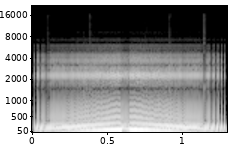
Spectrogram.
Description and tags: samples taken from an Arius Blaze Circuit-Bent OptoThermin. recorded clean (no reverb, delay, effects) via a Johnson J-Station Guitar Amp Modeller/Effects Unit with a minimum of EQing.
idm, gabber, warble, glitchy, theremin, circuitbent, harsh, percussive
